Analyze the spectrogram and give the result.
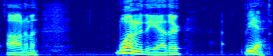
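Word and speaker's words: Ænima: favorite track off uh i always pronounce it anime even though it's not what it's pronounced but anima one or the other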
